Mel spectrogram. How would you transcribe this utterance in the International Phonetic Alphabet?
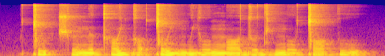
ǀ u ʔ t͡ʃʰ ɵ n ə kʰ ɔ j ɡ ɔ ʔ ǀ o j ŋ u j o ŋ ɔ d o d i̤ ŋ o ǀ ɔ k u

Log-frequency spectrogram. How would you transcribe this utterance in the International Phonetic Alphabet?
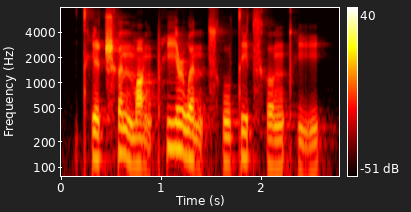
t̪ʰ i˧˥ ʈ͡ʂʰ ə˥˩ n m ɑ̰˨˩ ŋ pʰ i˥ ɻ w ə̰˨˩ n t͡sʰ u˧˥ t̪ i˥˩ t͡sʰ ɤ˧˥ ŋ pʰ ḭ˨˩˦

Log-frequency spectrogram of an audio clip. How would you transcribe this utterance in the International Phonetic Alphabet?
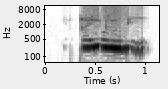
q i̤ j u lʲ m b i̤

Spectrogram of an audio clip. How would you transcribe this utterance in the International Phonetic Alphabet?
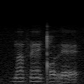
b ã f ɛ̃ ǃ ɔ r ɛ

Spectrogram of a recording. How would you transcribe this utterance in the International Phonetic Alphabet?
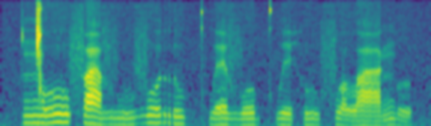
ŋ͡ǀ o f a v u v o r u kʷʰ ɛ v o kʷʰ e h u f ʊ lˠ a ŋ ʊ

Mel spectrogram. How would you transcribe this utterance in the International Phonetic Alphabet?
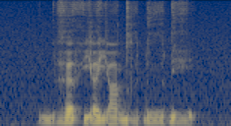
bʱ ə f j ə j ɒ ɡ ṳ ɗ ṳ ɗ i̤

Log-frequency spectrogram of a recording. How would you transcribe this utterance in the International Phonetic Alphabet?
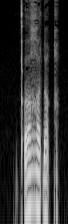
kʼ ʌ ʁ ʌ ɗ ʌ q

